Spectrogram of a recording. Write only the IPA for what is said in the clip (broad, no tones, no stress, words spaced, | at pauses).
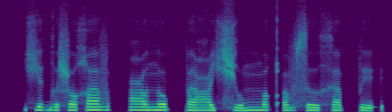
çɛɡɤɬɔχav | ʕɔnɔ pːaʕɛçɕo mːɔqʼovsɤ xapːeʔ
